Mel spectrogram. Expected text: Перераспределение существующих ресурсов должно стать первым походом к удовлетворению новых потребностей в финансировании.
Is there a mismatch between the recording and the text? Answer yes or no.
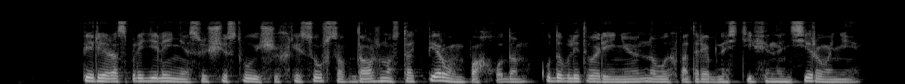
no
